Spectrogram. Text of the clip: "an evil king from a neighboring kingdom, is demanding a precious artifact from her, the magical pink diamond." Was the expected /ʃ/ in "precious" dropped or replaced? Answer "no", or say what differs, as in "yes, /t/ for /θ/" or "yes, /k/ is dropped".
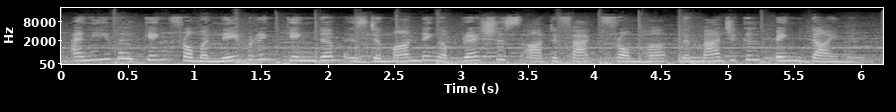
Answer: no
